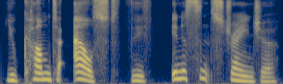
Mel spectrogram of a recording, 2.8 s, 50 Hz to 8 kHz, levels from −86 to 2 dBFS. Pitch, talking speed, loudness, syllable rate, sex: 200 Hz, 150 wpm, -18 LUFS, 4.2 syllables/s, female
